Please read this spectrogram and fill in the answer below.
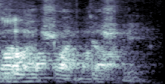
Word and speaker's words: Lache: Yeah, but it's Lache. Like Nick Lache.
